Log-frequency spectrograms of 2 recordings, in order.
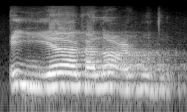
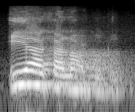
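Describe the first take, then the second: First: The y sound is held and doubled. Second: The y sound is short and single. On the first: Only you we worship. The speaker calls it right. "Ada tasydid" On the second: To the sunlight we worship. The speaker calls it wrong. "kepada cahaya matahari kami menyembah"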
